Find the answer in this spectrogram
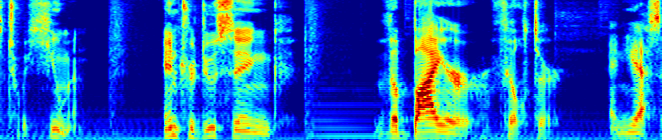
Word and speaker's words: Bayer: introducing the buyer filter. And yes, it's the buyer filter, not the Bayer filter. His last name was German. And that's how you pronounce it in German.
